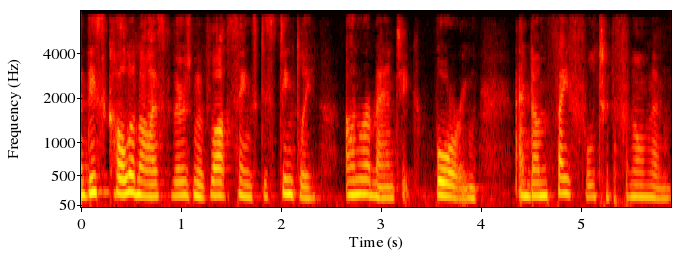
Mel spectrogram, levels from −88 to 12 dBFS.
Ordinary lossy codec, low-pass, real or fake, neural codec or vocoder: MP3, 64 kbps; 7.2 kHz; fake; codec, 16 kHz, 1.1 kbps, Voila-Tokenizer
